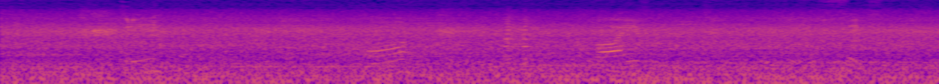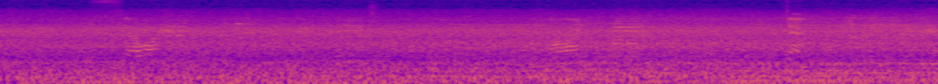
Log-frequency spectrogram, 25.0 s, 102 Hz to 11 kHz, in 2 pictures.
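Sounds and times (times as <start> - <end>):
road traffic rumble: 0.0 - 25.0.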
